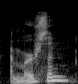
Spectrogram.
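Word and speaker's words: Emerson: rate at 60% threshold to pass immerson immersion immerson College I think it's pronounced polling puts the measure on edge with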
